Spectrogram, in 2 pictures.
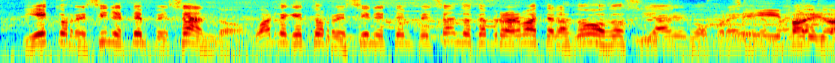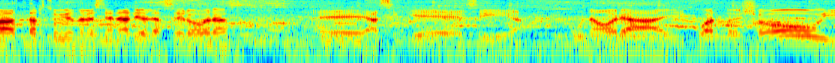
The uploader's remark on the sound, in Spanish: Extracto de la transmisión en vivo de la 2° Fiesta de la Cerveza Artesanal y Gastronómica de Villa Nueva.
